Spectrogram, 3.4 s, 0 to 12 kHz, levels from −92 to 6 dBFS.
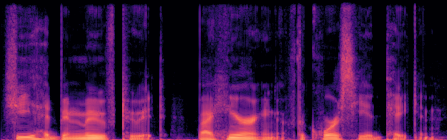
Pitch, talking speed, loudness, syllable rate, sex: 100 Hz, 250 wpm, -19 LUFS, 6.0 syllables/s, male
